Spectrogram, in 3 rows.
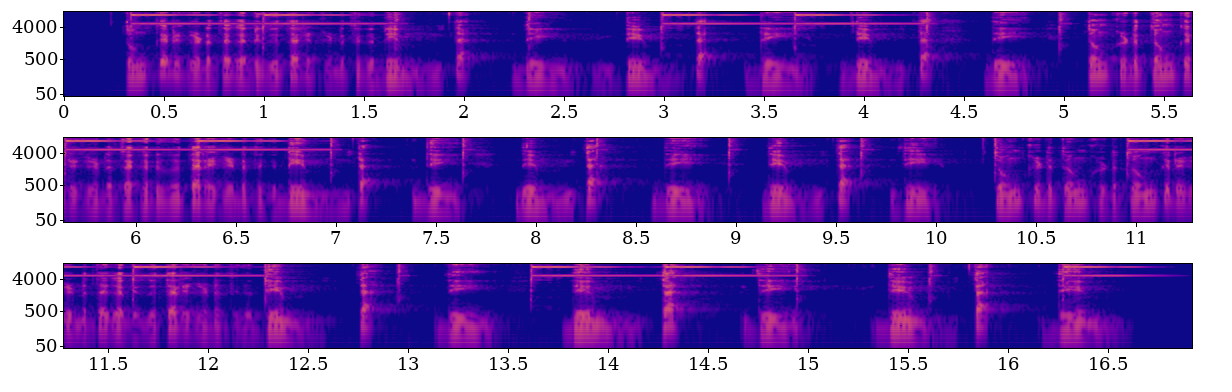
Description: This is a mukthayam of 24 beats, which is a combination of both chaturashra nade and trishra nade.
Konnakol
